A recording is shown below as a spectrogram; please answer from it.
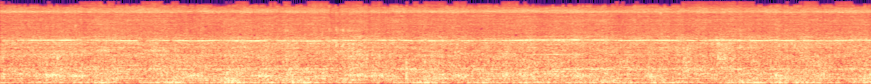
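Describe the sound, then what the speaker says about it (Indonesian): An electric mixer whirs steadily through banana cake batter as egg yolks are added one at a time, a loud, even motor drone that runs without pause and has no voices over it. "Nah, terus ini kita mixer lagi. Sambil kita masukkan si kuning telur satu demi satu."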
